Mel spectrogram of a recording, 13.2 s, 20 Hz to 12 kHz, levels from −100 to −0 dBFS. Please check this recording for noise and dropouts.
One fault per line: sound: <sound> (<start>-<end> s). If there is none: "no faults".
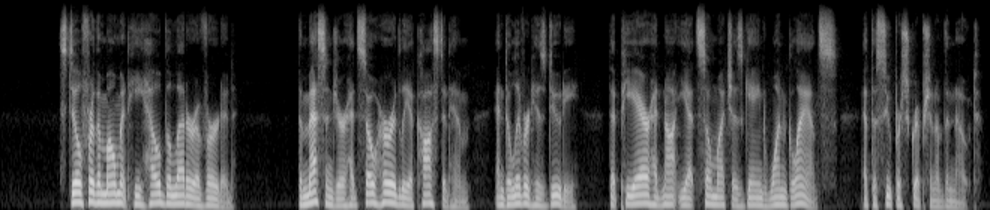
no faults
